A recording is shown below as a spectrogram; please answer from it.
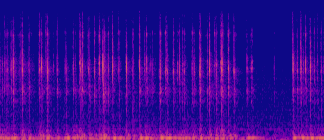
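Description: Both hands type with their fingertips on a backlit RGB mechanical keyboard with plastic keycaps, producing a rapid, steady stream of sharp, bright clicks over a low rumble. The typing briefly pauses near the end, then resumes at full pace.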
